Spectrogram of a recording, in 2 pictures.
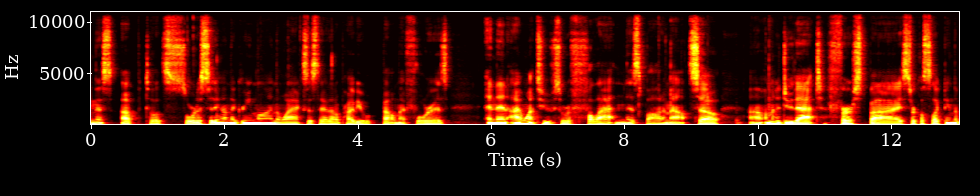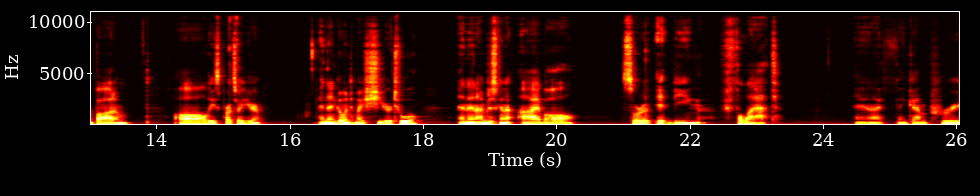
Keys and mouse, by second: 1.3 click, 2.5 shift+middle click, 3.0 click, 8.1 Tab, 8.6 alt+z, 9.1 1, 10.1 alt+a, 11.0 c, 15.0 click, 15.0 right click, 17.4 click, 19.5-21.2 drag.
